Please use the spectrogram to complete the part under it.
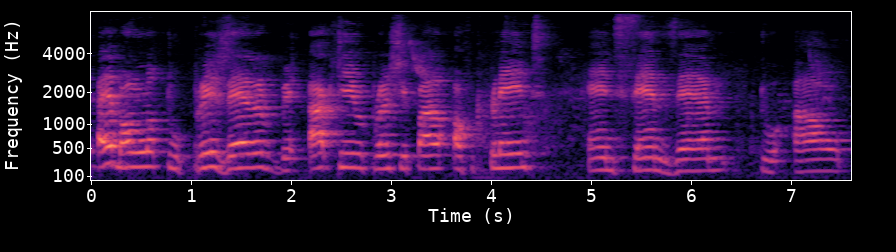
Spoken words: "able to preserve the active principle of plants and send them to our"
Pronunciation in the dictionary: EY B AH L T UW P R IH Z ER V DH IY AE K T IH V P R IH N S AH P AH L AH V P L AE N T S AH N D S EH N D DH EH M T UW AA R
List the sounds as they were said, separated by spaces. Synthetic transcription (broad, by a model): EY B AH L T UW P R IH Z ER V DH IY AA K T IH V P R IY N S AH P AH L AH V P L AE N T AH N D S EH N D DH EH M T UW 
